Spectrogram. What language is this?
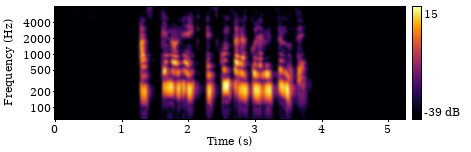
Basque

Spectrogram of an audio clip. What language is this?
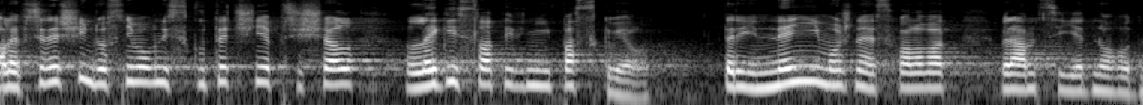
Czech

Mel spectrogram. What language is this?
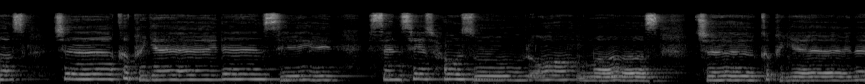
Turkish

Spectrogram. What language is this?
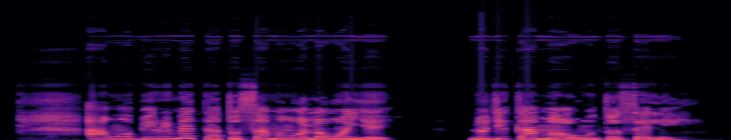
Yoruba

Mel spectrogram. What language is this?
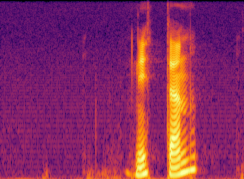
Norwegian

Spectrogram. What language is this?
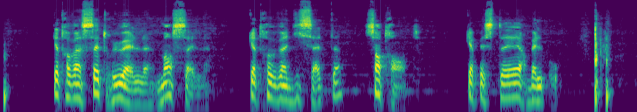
French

